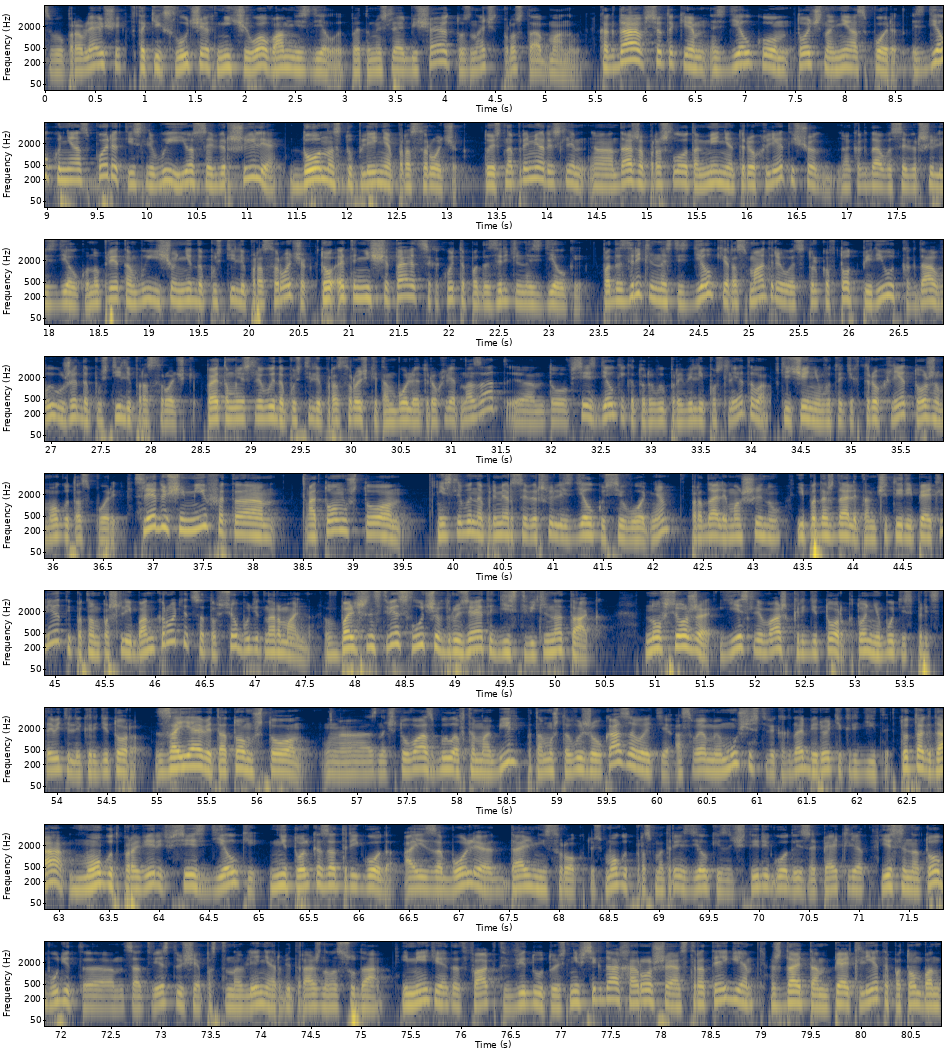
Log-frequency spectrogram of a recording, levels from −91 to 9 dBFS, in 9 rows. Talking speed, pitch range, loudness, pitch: 165 wpm, 130-165 Hz, -19 LUFS, 145 Hz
